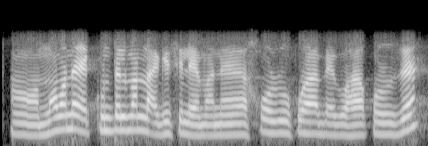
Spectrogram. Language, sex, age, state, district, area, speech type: Assamese, female, 60+, Assam, Morigaon, rural, conversation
